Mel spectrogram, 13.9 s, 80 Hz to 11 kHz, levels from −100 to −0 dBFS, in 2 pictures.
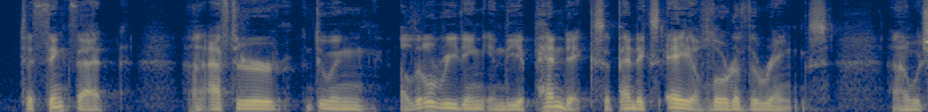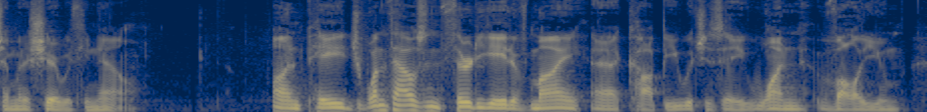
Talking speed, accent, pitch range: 170 wpm, American, 90-115 Hz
